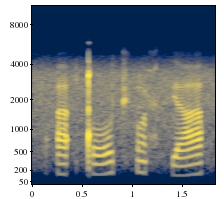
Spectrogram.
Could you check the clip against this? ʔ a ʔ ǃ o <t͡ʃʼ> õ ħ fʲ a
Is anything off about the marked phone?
no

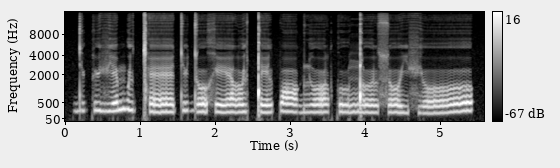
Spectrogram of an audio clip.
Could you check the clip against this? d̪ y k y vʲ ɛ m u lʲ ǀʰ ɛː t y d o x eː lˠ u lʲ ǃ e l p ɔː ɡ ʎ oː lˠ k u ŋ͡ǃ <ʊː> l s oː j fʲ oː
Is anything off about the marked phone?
no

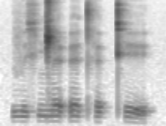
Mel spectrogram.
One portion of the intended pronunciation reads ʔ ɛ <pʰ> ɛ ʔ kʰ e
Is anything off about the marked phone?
yes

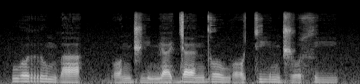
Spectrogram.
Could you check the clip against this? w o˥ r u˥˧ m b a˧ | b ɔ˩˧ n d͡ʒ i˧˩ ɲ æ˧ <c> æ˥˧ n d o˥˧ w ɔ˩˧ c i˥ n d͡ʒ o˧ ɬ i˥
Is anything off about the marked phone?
yes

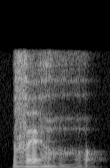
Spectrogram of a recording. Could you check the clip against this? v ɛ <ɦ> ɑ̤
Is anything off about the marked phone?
no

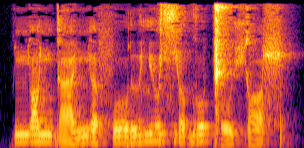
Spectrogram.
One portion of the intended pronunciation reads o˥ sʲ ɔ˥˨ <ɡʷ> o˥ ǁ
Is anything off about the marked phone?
yes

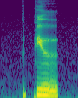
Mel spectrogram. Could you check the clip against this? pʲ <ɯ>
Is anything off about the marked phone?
no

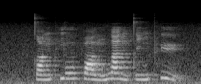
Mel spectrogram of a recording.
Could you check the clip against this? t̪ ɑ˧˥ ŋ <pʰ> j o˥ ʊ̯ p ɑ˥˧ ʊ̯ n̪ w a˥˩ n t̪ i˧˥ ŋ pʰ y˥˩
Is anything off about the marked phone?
no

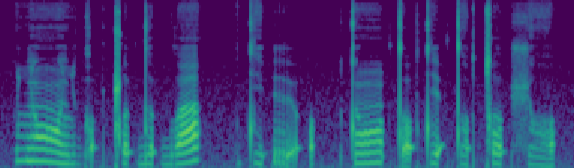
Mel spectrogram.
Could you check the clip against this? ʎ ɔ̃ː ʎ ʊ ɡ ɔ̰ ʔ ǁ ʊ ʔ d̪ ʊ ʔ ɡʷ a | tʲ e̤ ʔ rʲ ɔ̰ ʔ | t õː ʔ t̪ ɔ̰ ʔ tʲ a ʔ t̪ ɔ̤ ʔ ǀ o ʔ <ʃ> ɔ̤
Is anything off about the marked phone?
no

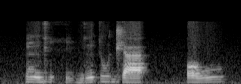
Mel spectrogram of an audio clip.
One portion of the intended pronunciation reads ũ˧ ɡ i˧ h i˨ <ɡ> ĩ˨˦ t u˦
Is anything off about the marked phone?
no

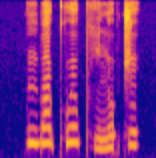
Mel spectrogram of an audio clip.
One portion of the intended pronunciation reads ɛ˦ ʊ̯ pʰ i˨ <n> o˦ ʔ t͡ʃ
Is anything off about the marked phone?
no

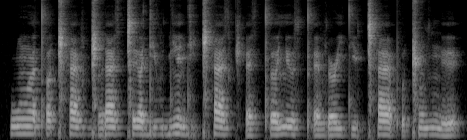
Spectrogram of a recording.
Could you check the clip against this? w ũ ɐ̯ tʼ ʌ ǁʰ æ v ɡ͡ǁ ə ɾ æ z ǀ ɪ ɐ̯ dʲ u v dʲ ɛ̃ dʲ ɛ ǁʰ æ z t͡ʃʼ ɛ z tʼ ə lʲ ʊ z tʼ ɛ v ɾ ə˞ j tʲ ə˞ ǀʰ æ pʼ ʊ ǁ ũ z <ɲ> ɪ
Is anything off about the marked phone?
yes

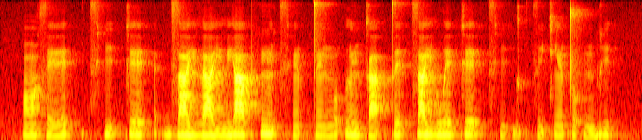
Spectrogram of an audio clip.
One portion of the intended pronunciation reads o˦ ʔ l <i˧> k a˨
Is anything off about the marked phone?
yes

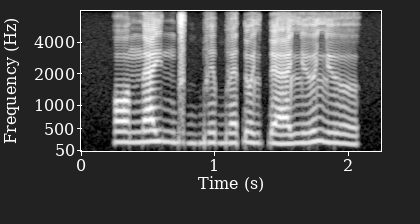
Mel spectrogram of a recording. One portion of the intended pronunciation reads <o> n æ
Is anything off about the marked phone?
yes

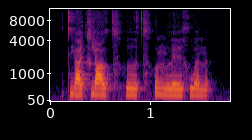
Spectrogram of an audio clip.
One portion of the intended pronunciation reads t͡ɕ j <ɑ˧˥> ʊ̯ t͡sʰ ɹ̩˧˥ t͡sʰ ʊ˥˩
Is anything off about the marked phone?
no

